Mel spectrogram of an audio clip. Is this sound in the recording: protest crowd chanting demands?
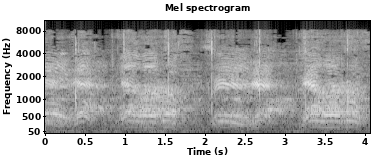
yes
